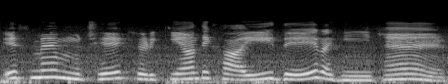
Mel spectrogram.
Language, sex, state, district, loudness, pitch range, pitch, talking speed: Hindi, female, Madhya Pradesh, Katni, -13 LUFS, 220-275 Hz, 245 Hz, 95 wpm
